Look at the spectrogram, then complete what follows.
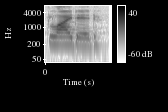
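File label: "glided", US English; pronunciations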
